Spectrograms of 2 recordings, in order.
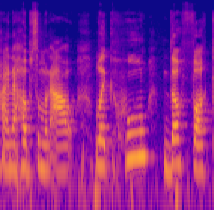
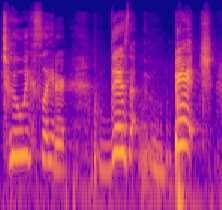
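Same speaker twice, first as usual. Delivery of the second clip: angry rant; 3 semitones higher, 8 dB louder than usual. Real, not acted. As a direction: let the outrage burst out. Ranting about the scammer.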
